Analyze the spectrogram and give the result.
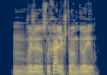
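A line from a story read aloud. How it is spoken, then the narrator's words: Curt, angry. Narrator (Russian): Уэйд сердито пожал плечами, затем коротко добавил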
